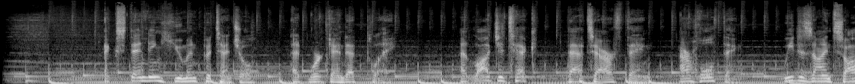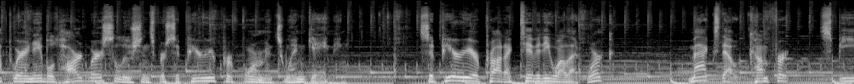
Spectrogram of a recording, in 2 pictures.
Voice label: CORPORATE NARRATION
